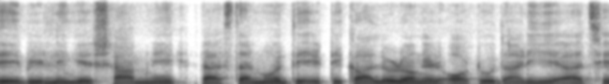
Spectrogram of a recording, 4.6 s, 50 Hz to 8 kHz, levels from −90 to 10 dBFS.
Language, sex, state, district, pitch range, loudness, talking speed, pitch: Bengali, male, Odisha, Khordha, 120-130 Hz, -16 LUFS, 145 wpm, 125 Hz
